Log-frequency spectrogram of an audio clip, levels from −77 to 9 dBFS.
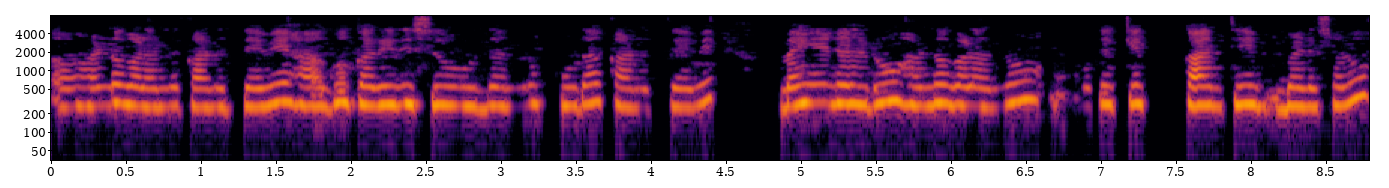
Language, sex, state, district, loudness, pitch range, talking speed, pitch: Kannada, female, Karnataka, Dharwad, -19 LUFS, 265-295 Hz, 75 wpm, 275 Hz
